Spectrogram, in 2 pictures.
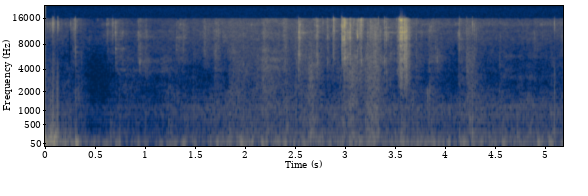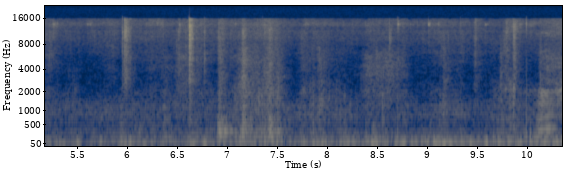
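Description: Footsteps on brick paving and scattered knocks and clicks of crates and boxes being loaded into a van, over a low, steady rumble.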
